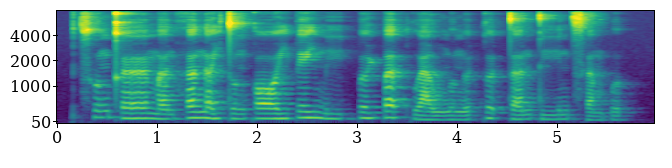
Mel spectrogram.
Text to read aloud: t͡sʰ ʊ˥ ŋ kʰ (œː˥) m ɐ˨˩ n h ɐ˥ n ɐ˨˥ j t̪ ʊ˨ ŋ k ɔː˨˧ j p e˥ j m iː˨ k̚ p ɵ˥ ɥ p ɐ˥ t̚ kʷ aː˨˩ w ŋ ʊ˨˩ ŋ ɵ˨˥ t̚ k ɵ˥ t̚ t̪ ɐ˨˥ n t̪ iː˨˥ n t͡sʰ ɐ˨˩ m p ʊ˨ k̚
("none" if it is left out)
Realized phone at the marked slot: œː˨˧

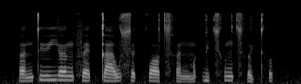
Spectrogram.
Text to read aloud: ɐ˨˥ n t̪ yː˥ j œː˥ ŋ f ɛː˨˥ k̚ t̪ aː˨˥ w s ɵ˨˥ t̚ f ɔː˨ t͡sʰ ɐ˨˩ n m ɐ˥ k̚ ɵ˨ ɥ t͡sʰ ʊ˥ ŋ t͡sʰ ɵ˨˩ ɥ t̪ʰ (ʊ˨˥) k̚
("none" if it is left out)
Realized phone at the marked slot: ʊ˥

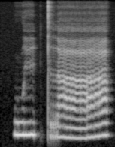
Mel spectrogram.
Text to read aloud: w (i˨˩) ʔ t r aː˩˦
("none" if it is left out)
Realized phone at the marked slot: i˦˥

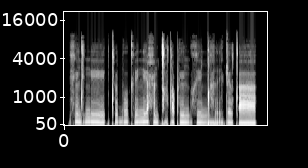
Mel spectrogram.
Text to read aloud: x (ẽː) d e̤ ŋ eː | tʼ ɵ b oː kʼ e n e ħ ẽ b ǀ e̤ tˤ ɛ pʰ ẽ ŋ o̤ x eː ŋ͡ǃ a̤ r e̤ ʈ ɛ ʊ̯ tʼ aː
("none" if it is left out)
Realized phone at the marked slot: ẽ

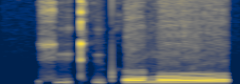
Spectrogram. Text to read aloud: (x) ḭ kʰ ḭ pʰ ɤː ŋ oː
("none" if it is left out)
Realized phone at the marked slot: x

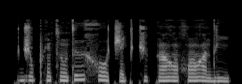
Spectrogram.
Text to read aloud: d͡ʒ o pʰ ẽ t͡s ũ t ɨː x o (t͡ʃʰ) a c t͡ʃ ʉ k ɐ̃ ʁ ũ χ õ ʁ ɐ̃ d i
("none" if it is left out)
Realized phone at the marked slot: t͡ʃ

